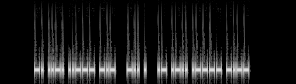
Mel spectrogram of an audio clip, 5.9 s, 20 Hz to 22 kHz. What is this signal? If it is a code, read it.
Morse code, heard as a keyed tone, about 36 wpm, 700 Hz. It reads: NF2K DE AL1Y
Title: USA Callsign DE Callsign - 4 Characters - 35wpm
